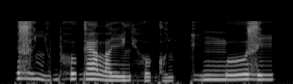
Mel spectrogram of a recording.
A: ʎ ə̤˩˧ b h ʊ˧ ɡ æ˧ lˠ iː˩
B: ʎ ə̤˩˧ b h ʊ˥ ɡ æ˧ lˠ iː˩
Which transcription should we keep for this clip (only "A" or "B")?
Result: A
